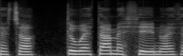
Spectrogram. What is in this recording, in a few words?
"methu", Welsh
